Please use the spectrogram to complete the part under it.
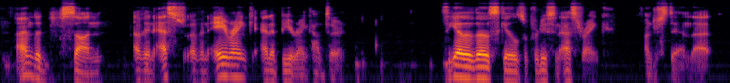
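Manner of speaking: plain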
